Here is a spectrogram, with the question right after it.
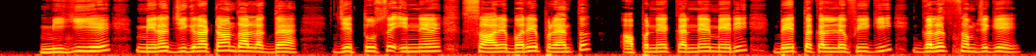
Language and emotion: Dogri, sad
